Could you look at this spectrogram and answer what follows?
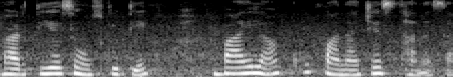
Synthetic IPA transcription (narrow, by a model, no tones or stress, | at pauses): bʱaɾt̪ijəsə̃w̃skɾut̪ik | bajlãkʰuːpmanat͡ɕẽst̪ʰanəsa̰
